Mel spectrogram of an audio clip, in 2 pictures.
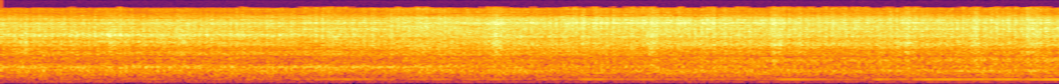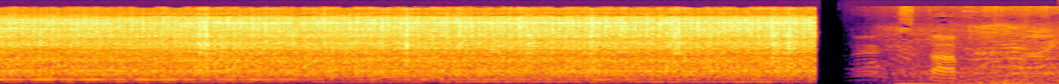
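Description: Edited-in intro sound effect: a steady, harsh rasping noise with a faint low hum under it. It cuts off suddenly about a second before the end.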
